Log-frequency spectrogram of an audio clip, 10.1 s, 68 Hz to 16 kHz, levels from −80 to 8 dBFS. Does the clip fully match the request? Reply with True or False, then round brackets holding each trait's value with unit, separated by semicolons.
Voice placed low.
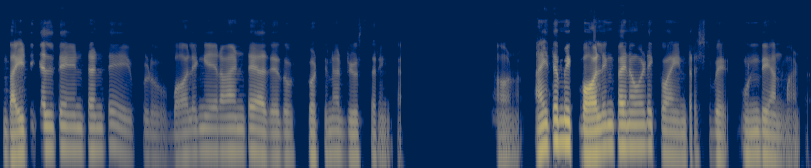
True (115 Hz)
